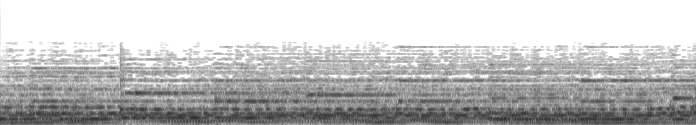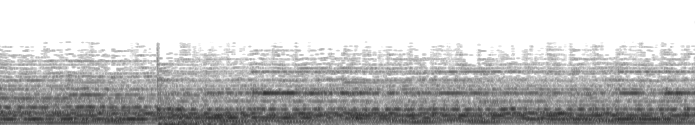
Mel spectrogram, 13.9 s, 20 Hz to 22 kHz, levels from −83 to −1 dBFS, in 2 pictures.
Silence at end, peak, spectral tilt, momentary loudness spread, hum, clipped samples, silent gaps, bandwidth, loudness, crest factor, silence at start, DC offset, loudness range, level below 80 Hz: 0 s; -10 dBFS; -12.5 dB/octave; 2 LU; none; under 0.1%; none; 5.6 kHz; -22 LUFS; 12 dB; 0 s; under 0.1%; 1 LU; -40 dBFS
